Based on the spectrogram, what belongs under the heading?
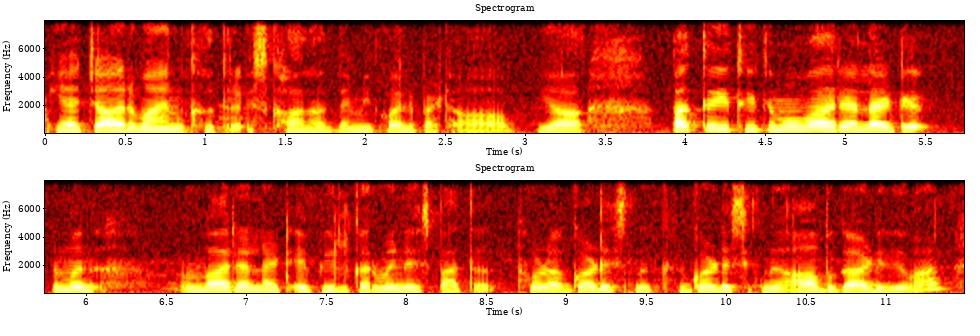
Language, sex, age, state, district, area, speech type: Kashmiri, female, 30-45, Jammu and Kashmir, Ganderbal, rural, spontaneous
